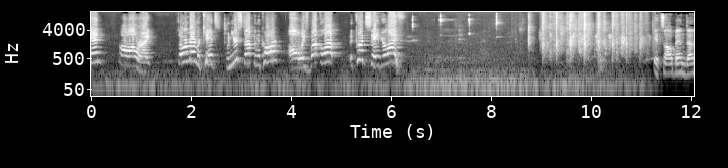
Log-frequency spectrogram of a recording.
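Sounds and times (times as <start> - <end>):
low steady rumble: 0.0 - 11.3
audience applause: 8.5 - 11.4.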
